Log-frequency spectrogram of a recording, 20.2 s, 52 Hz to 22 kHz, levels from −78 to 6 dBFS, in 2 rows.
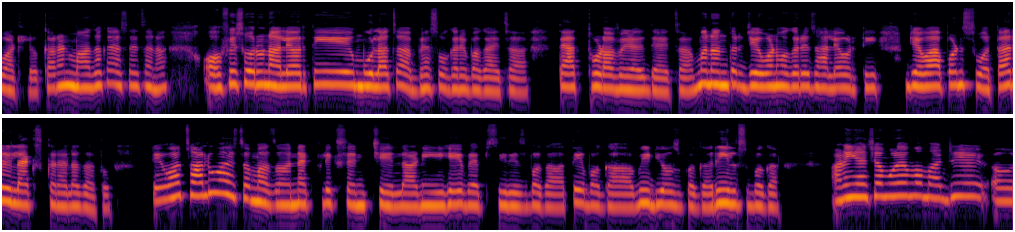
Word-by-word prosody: वाटलं. 180 Hz, -4 st, -6 dB
कारण 225 Hz, +4 st, +1 dB
माझं 225 Hz, 0 st, +3 dB
काय 270 Hz, +1 st, -6 dB
असायचं 240 Hz, -2 st, -4 dB
ना, 205 Hz, +1 st, -3 dB, 0.5 s
ऑफिसवरून 260 Hz, +3 st, +2 dB
आल्यावरती 250 Hz, +2 st, +3 dB
मुलाचा 235 Hz, 0 st, +3 dB
अभ्यास 205 Hz, +2 st, -4 dB
वगैरे 205 Hz, -1 st, -3 dB
बघायचा. 185 Hz, -2 st, -5 dB, 0.3 s
त्यात 230 Hz, -1 st, +3 dB
थोडा 225 Hz, -2 st, +3 dB
वेळ 200 Hz, -2 st, 0 dB
द्यायचा. 185 Hz, 0 st, -5 dB
मग 270 Hz, +4 st, +4 dB
नंतर 260 Hz, -1 st, +5 dB
जेवण 240 Hz, 0 st, +4 dB
वगैरे 235 Hz, -1 st, +1 dB
झाल्यावरती, 220 Hz, -1 st, -3 dB, 0.3 s
जेव्हा 235 Hz, 0 st, +4 dB
आपण 255 Hz, +2 st, +1 dB
स्वतः 230 Hz, +1 st, 0 dB
रिलॅक्स 215 Hz, -5 st, +2 dB
करायला 195 Hz, -2 st, -3 dB
जातो, 170 Hz, -1 st, -9 dB, 0.4 s
तेव्हा 280 Hz, +6 st, +1 dB
चालू 340 Hz, +3 st, +4 dB
व्हायचं 315 Hz, -6 st, 0 dB
माझं, 210 Hz, -3 st, +1 dB
Netflix 215 Hz, +1 st, -3 dB
एंड 200 Hz, -1 st, 0 dB
चिल 195 Hz, -3 st, -2 dB
आणि 195 Hz, +1 st, 0 dB
हे 215 Hz, 0 st, +2 dB
वेब 200 Hz, -2 st, -3 dB
सीरीज 195 Hz, -3 st, -4 dB
बघा, 185 Hz, -3 st, -6 dB
ते 230 Hz, -1 st, +1 dB
बघा, 185 Hz, -3 st, -6 dB
व्हिडिओज 210 Hz, -3 st, -1 dB
बघा, 185 Hz, 0 st, -5 dB
रील्स 220 Hz, -2 st, +3 dB
बघा. 190 Hz, -1 st, -4 dB, 0.6 s
आणि 290 Hz, +4 st, +5 dB
ह्याच्यामुळे 325 Hz, +1 st, +2 dB
मग 330 Hz, 0 st, -1 dB
माझे 305 Hz, +2 st, -2 dB, 0.3 s
अ, 250 Hz, -, -5 dB
225 Hz, 150 wpm, -24 LUFS, 200-250 Hz, 0.6 s, नंतर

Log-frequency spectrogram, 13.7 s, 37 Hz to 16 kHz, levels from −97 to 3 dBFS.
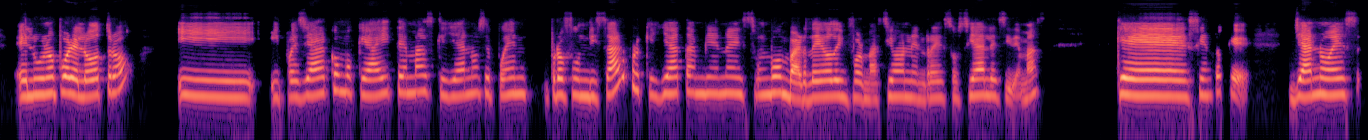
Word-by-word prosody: el 250 Hz, +2 st, 0 dB
uno 275 Hz, +1 st, +3 dB
por 290 Hz, 0 st, +7 dB
el 245 Hz, -3 st, +4 dB
otro, 270 Hz, +5 st, +2 dB, 0.5 s
y 245 Hz, -, -2 dB
y, 230 Hz, 0 st, -11 dB
pues, 240 Hz, 0 st, -5 dB
ya 265 Hz, +1 st, +2 dB
como 300 Hz, -1 st, -4 dB
que 270 Hz, -2 st, -3 dB
hay 260 Hz, +3 st, 0 dB
temas 295 Hz, +1 st, -4 dB
que 265 Hz, -, -8 dB
ya 255 Hz, +1 st, -3 dB
no 285 Hz, +1 st, -7 dB
se 280 Hz, -1 st, -6 dB
pueden 275 Hz, +2 st, -6 dB, 0.2 s
profundizar, 265 Hz, -1 st, +1 dB
porque 315 Hz, -7 st, -5 dB
ya 285 Hz, +1 st, +1 dB
también 285 Hz, -1 st, -5 dB
es 280 Hz, -3 st, -6 dB
un 265 Hz, +1 st, -6 dB
bombardeo 245 Hz, -4 st, +2 dB
de 255 Hz, -, +2 dB
información 245 Hz, +1 st, -5 dB
en 225 Hz, -2 st, -9 dB
redes 235 Hz, 0 st, -6 dB
sociales 260 Hz, +2 st, -2 dB
y -, -, -8 dB
demás, 280 Hz, +3 st, -6 dB, 0.7 s
que 255 Hz, -2 st, +7 dB
siento 260 Hz, +3 st, -6 dB
que -, -, -1 dB, 0.4 s
ya 250 Hz, -1 st, +5 dB
no 270 Hz, 0 st, +2 dB
es 270 Hz, 0 st, 0 dB
265 Hz, 165 wpm, -23 LUFS, 245-280 Hz, 0.7 s, por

